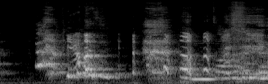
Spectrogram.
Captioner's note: mimicking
